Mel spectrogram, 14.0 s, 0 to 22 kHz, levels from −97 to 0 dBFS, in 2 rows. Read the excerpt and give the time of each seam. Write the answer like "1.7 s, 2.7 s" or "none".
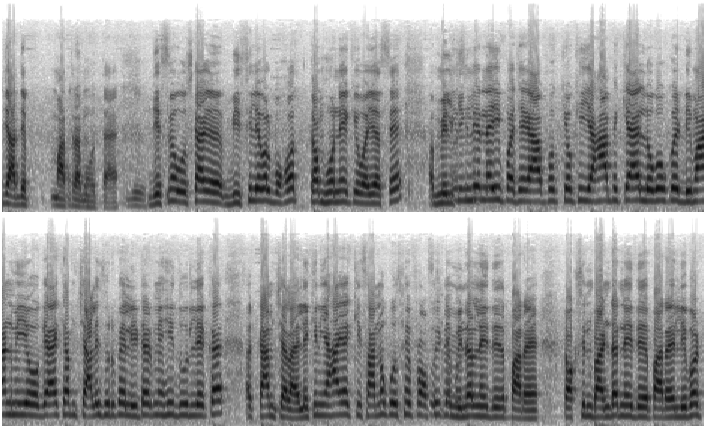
4.6 s, 11.4 s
